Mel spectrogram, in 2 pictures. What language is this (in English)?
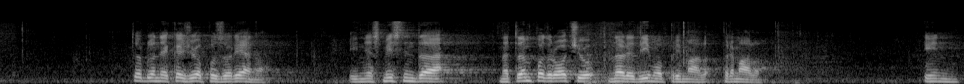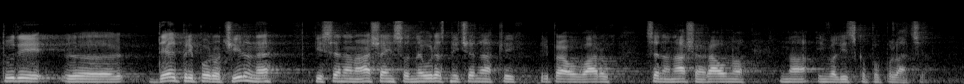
Slovenian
